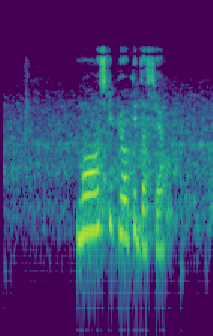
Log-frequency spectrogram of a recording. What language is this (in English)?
Pahari-Potwari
